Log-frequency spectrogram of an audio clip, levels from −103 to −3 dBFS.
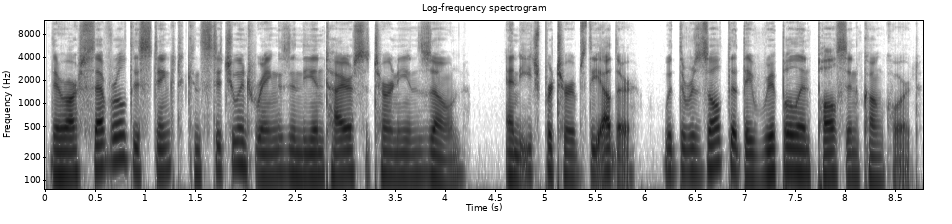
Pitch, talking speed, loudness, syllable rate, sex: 120 Hz, 180 wpm, -19 LUFS, 5.3 syllables/s, male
